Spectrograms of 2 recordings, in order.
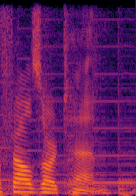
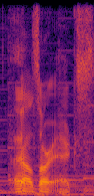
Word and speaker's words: Falzar X: Now, is it Falzar X or Falzar 10? Fazar X. Yeah. Okay. Said it right the first time.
